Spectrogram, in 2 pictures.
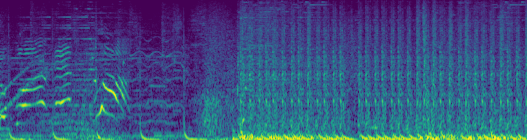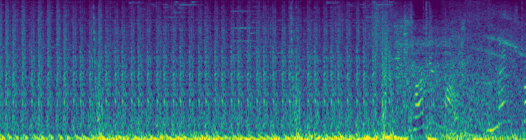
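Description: Heavy gunfire and bombardment in the video game Goddess of Victory: Nikke. A brief quieter opening gives way to a loud, sustained stream of rapid shots and blasts, with voices and game sounds mixed in over it.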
